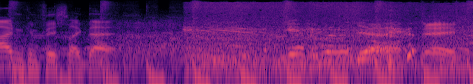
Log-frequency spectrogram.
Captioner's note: audience laughs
